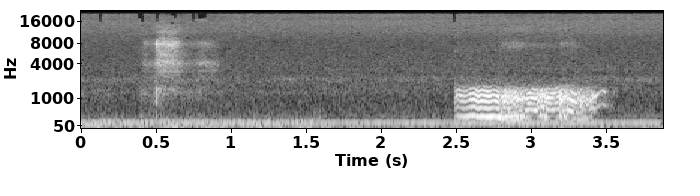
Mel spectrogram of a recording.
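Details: A sleeping puppy talks in its sleep indoors. After a faint click, it gives a wavering, harmonic whimper lasting about a second against a low steady hum in the room.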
